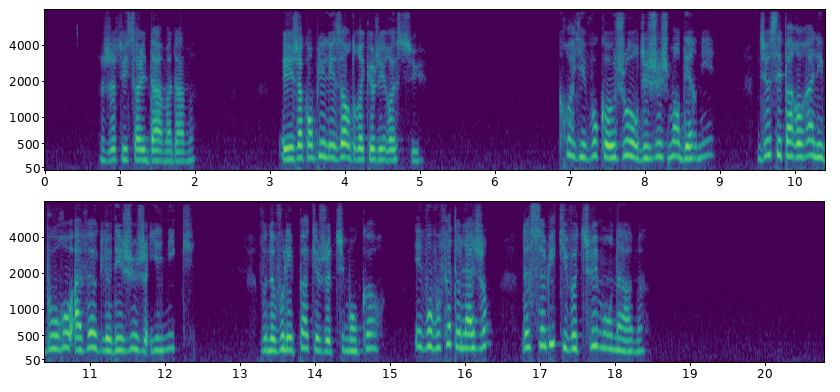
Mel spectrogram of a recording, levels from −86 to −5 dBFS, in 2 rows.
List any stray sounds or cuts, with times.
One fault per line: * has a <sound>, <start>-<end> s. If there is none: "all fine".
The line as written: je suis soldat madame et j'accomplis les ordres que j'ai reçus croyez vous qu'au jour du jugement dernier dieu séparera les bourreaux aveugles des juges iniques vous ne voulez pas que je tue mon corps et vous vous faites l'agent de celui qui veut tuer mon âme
all fine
